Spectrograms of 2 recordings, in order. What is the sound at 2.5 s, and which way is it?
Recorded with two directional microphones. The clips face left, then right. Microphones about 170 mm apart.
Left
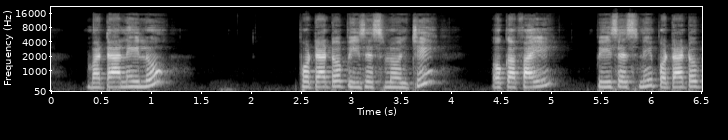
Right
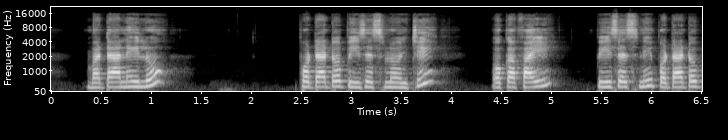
A woman's voice, 30° right (ahead or behind).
